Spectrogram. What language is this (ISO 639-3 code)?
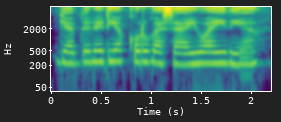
kik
